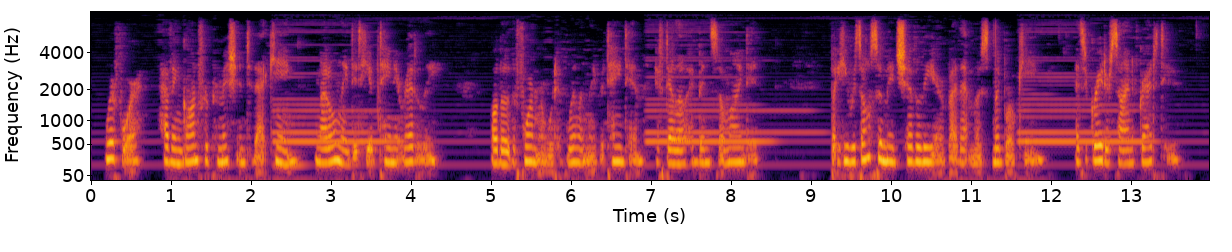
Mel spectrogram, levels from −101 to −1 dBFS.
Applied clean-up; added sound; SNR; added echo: classical method log-MMSE.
